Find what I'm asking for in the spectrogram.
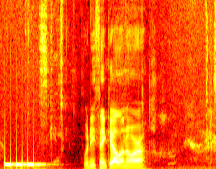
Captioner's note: contestants whispering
